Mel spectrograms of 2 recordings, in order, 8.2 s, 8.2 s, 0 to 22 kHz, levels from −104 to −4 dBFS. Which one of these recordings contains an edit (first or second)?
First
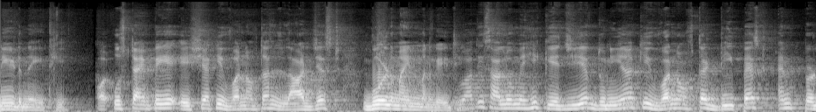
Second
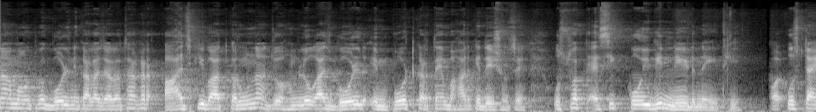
first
